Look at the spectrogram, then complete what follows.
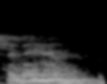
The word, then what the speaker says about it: Shanann: And I don't want to pronounce her name wrong, Shanann? Shanann.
